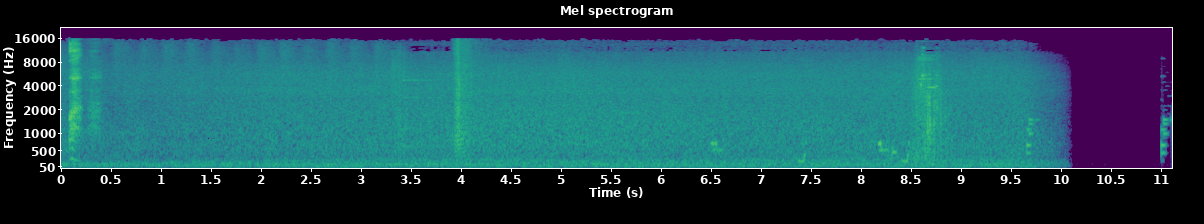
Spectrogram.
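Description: Wind rushes steadily past, as if in flight.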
